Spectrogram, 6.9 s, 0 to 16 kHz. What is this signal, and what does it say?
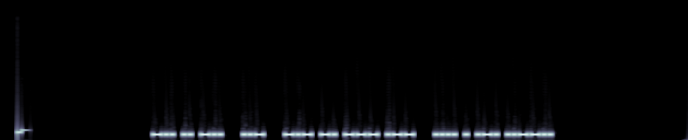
Morse code, heard as a keyed tone, about 40 wpm, 700 Hz. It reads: DID U KNOW HER?
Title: Sentences from Top 100 Words and Abbreviations 40wpm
